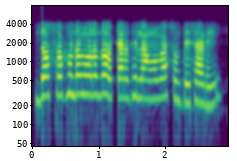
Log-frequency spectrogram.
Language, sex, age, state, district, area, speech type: Odia, female, 45-60, Odisha, Angul, rural, conversation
